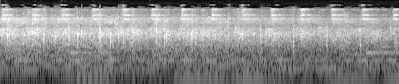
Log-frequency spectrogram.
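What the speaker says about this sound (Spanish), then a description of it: "Un aplauso por ella. Fuerte." A church congregation breaks into steady, dense applause that fills the room, sustained and even throughout with no gaps.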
